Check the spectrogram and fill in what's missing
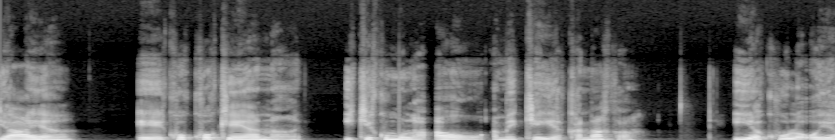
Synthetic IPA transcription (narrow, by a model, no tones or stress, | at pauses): jajə | ekʰokʰokeɐnə | ikekumula̰ʔɐwɐ̰mekʰejəkʰanakə̰ | iəkʰulə̰ʔoj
